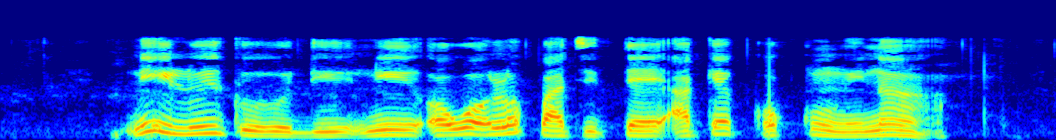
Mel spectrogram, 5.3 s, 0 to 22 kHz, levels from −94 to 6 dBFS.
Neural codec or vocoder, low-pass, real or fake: none; 7.2 kHz; real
